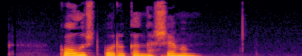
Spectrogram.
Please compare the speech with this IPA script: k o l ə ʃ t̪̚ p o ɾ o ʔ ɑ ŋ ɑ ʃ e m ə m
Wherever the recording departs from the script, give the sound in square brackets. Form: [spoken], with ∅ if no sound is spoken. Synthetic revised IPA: k o l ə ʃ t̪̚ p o ɾ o [k] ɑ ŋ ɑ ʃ e m ə m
